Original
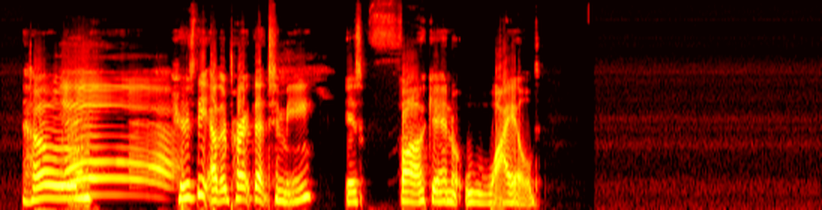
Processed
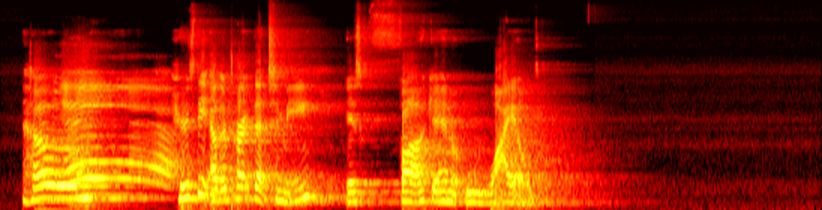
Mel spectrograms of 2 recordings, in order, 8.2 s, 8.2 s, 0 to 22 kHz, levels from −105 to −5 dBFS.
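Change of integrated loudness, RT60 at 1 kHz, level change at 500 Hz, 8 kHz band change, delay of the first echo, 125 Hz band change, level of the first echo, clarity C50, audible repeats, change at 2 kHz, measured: +0.5 dB, 1.4 s, +1.0 dB, +0.5 dB, 60 ms, +0.5 dB, -15.0 dB, 9.5 dB, 1, +0.5 dB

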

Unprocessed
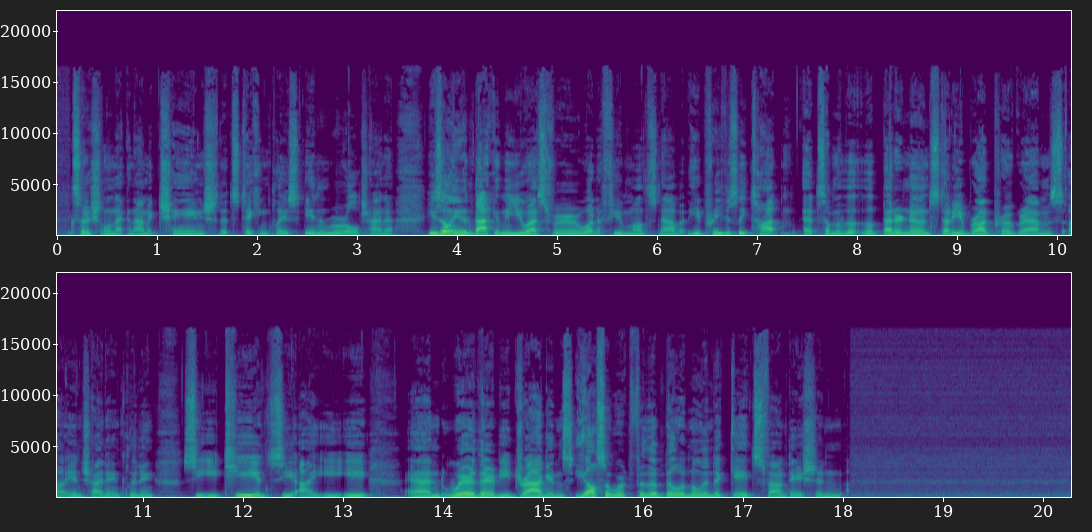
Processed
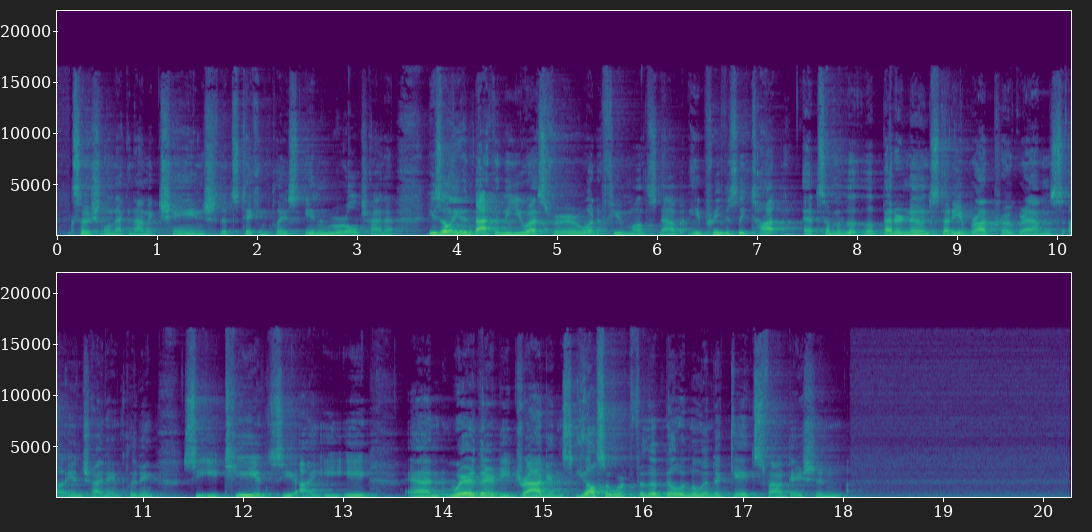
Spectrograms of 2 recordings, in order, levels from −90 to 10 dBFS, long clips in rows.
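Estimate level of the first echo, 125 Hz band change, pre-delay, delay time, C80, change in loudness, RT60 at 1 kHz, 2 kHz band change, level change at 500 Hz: -20.5 dB, +0.5 dB, 9 ms, 122 ms, 14.5 dB, +0.5 dB, 1.1 s, +0.5 dB, +0.5 dB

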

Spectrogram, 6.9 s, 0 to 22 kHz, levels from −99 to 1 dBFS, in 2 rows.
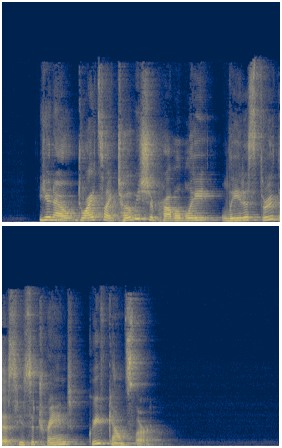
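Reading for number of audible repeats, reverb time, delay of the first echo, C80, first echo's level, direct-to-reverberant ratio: no echo, 0.55 s, no echo, 15.0 dB, no echo, 9.0 dB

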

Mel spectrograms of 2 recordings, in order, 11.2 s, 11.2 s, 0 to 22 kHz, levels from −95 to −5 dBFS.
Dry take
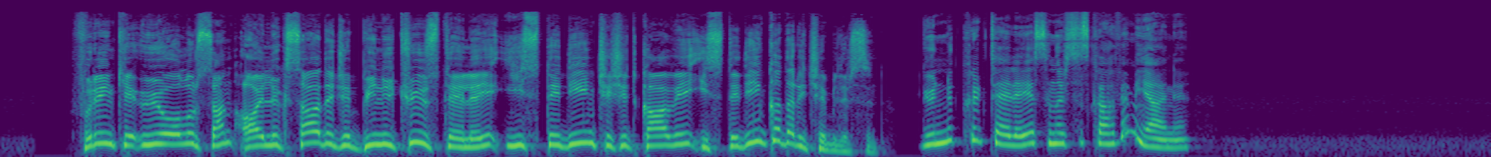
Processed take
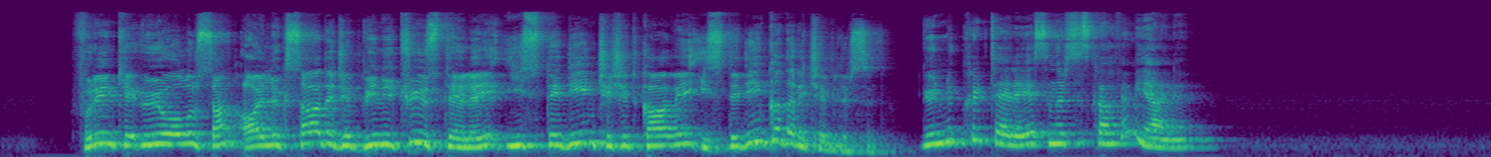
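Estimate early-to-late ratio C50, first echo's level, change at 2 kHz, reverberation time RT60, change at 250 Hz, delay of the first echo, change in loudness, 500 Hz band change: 12.5 dB, -22.5 dB, +1.5 dB, 0.50 s, +3.0 dB, 136 ms, +2.0 dB, +2.0 dB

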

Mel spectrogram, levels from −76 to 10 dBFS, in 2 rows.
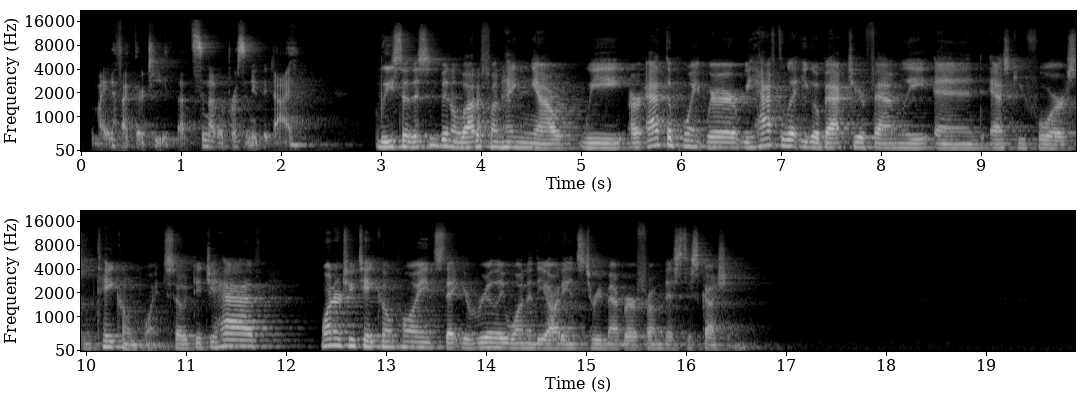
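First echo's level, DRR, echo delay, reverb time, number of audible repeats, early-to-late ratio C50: no echo, 7.0 dB, no echo, 0.95 s, no echo, 12.0 dB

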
